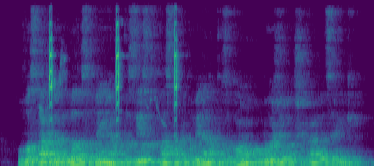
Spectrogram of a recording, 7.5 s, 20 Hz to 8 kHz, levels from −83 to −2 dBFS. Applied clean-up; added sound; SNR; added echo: none; Bird; 10 dB; reverberation time 1.2 s.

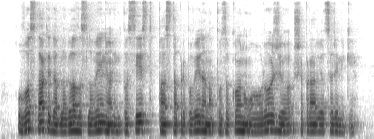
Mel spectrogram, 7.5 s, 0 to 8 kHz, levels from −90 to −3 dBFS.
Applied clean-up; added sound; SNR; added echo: none; none; none; none.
